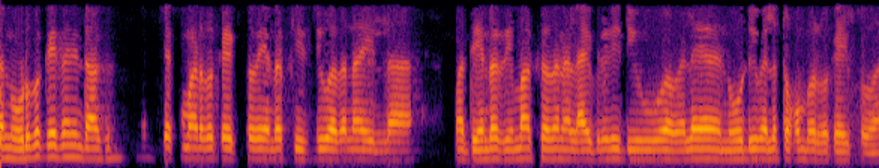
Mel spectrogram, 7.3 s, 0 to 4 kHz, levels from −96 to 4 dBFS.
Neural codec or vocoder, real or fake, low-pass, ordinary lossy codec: none; real; 3.6 kHz; AAC, 24 kbps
